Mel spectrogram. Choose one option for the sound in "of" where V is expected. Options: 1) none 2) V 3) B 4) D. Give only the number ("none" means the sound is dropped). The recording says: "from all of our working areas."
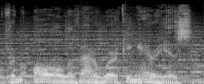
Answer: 2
